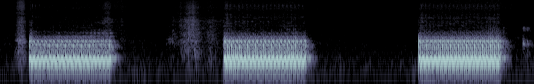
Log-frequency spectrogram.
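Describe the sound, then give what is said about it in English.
A telephone ringback tone on an outgoing phone call that is connecting repeats three times, each buzzy ring lasting over a second with roughly two-second pauses between, steady and fairly loud with no one talking. “Says connecting. Oh, I hear a ring.”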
